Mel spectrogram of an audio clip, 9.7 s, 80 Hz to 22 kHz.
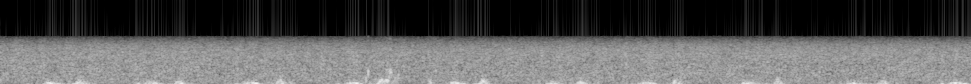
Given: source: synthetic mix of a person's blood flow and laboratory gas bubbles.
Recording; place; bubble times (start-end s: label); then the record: Doppler ultrasound of blood flow; precordium
3.62-3.72 s: bubbles
3.79-4.00 s: bubbles
4.24-4.36 s: bubbles
From the record:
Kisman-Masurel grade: 213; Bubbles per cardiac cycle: several, 3 to 8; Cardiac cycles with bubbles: 1 to 10%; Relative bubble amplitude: loud (0.450 to 0.775); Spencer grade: 1 (occasional bubble signal discernible with the cardiac motion signal, with majority of cardiac periods free of bubbles); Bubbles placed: only in the low amplitude regions of the cardiac cycle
